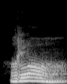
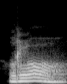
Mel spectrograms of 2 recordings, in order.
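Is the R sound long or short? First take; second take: short; short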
